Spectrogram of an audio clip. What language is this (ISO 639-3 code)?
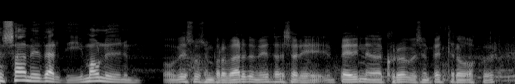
isl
